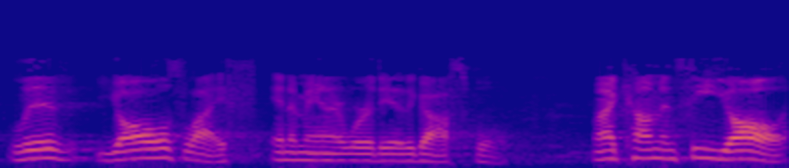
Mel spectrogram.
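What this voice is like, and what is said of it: Put-on Southern American accent. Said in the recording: “put on like your cowboy hat, get your southern accent.”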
